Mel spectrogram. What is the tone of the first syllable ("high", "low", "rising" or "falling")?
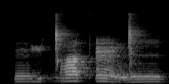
rising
